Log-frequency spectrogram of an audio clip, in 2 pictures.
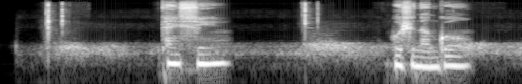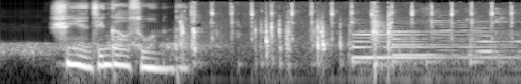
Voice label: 美妆走心; 资生堂

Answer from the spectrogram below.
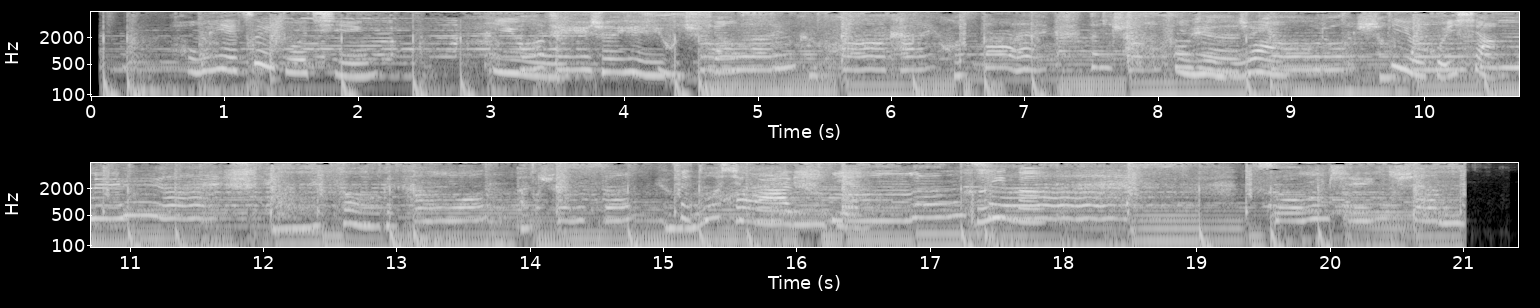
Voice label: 游戏配音; 阿离

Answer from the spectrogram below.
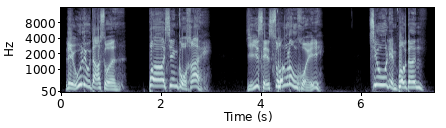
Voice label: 四川话棋牌男

